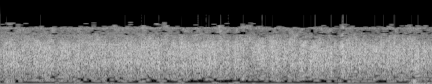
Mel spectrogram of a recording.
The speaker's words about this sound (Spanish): Muy amables, estamos en el Paseo La Plaza, en la Sala Picasso. Son ustedes muy amables y vamos a extender este aplauso para saludar a Patricio Barton.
